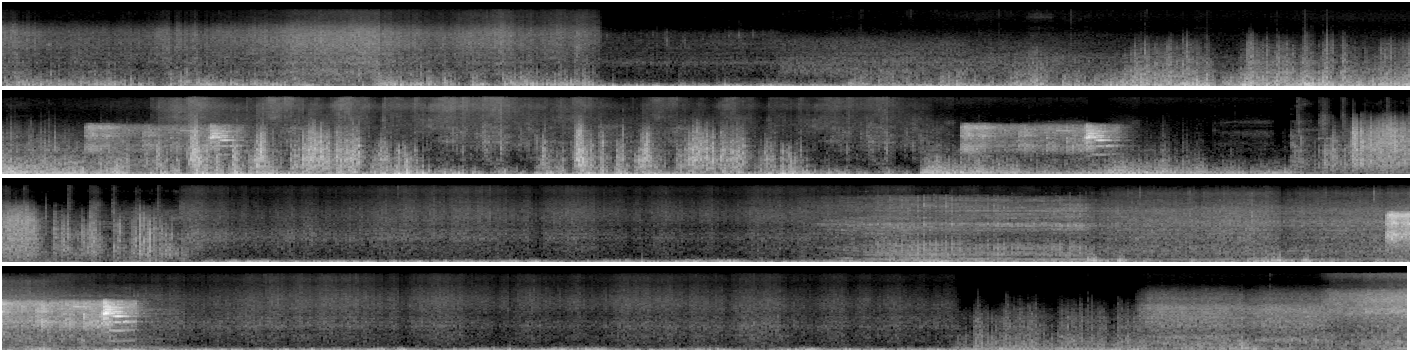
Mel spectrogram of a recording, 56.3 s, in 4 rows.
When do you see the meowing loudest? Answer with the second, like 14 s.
43 s.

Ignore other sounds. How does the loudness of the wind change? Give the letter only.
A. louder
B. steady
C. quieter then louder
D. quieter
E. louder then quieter
E.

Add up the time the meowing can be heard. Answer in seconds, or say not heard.
5 s.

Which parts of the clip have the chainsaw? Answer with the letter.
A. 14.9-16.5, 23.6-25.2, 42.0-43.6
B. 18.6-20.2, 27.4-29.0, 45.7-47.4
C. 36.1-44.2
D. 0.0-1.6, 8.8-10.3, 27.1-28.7
C.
